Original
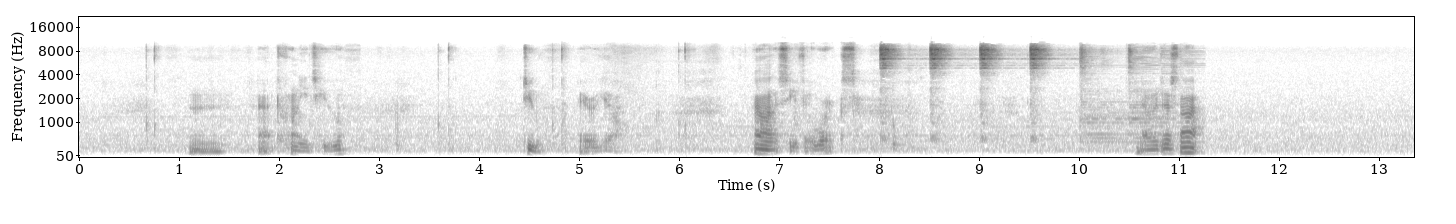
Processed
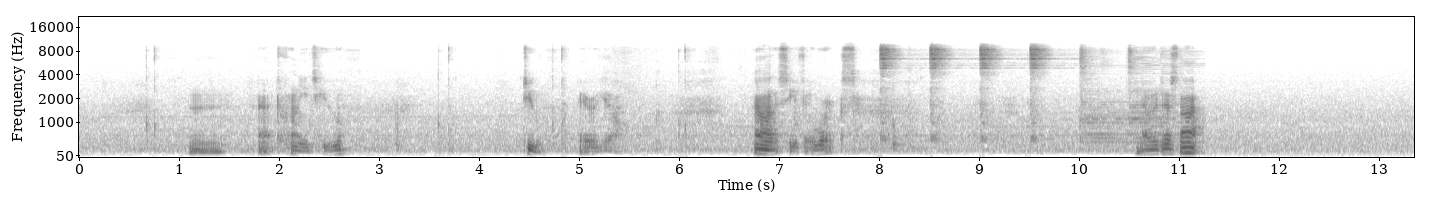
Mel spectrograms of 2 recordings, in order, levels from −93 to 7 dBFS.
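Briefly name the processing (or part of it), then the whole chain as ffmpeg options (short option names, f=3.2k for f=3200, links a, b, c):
through cloth: -af "lowpass=6.8k,highshelf=f=2.8k:g=-18,volume=10dB"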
